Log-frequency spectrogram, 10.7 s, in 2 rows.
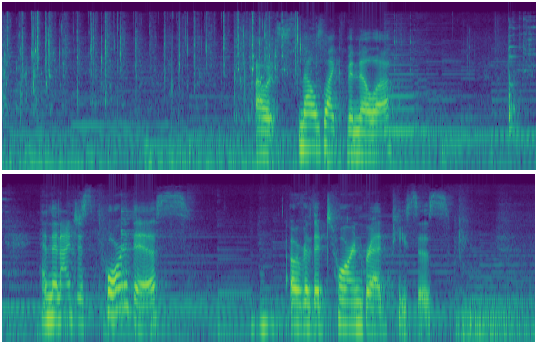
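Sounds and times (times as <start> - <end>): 
whisking ingredients in a bowl: 0.0 - 3.2
speech: 2.5 - 4.0, 5.7 - 7.0, 8.2 - 9.8.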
